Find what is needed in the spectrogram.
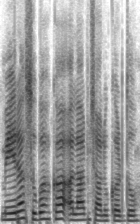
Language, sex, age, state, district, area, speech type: Hindi, female, 18-30, Uttar Pradesh, Jaunpur, urban, read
